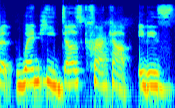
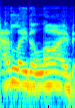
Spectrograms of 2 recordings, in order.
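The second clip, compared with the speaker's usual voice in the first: usual speaking voice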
